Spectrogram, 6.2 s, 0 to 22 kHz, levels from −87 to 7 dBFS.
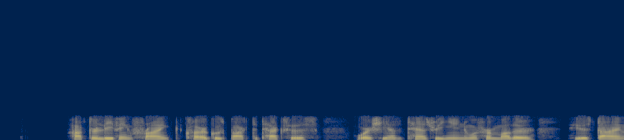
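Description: No faults; the speech sits in the ordinary telephone band of roughly 200 Hz to 3.4 kHz, with nothing above about 3.8 kHz, as expected of G.711 mu-law coding.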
